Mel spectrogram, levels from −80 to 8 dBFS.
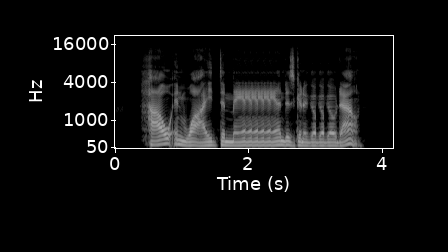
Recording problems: audio stuttering; at 2 s and at 3 s

